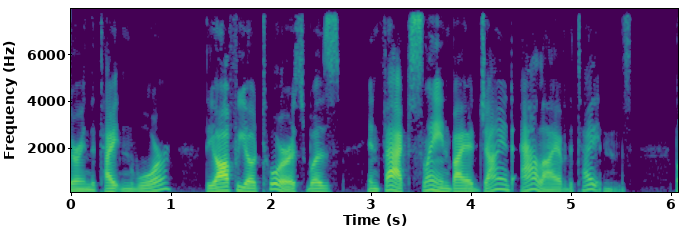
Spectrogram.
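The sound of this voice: An unforced reading voice carries this clip.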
